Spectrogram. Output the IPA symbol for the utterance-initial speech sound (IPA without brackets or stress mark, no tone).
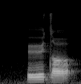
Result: ø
